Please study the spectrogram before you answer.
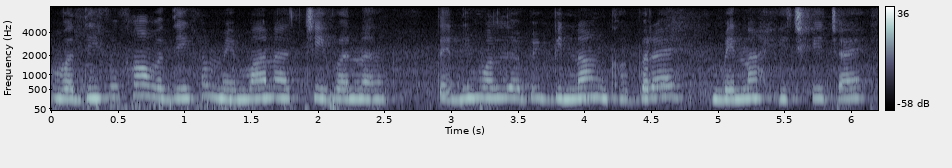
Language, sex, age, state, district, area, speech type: Sindhi, female, 18-30, Gujarat, Surat, urban, spontaneous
